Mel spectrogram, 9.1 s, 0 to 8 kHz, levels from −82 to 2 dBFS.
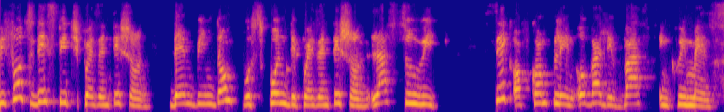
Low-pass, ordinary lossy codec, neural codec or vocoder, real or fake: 7.2 kHz; Opus, 16 kbps; none; real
